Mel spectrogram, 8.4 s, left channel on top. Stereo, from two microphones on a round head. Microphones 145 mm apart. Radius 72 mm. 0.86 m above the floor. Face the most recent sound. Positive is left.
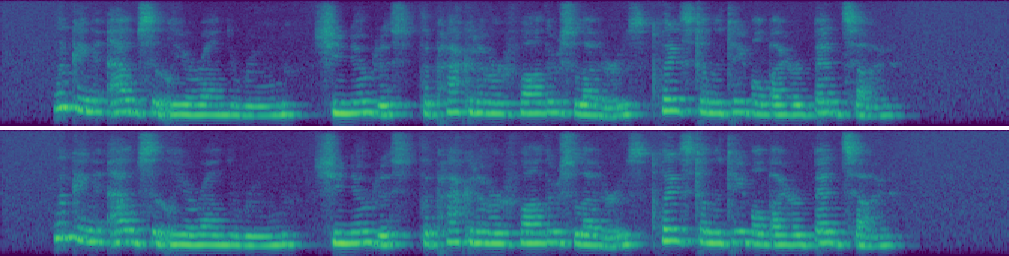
turn(degrees=-15)  # may be behind; listen again after turning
